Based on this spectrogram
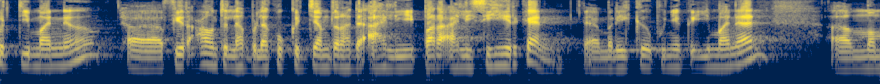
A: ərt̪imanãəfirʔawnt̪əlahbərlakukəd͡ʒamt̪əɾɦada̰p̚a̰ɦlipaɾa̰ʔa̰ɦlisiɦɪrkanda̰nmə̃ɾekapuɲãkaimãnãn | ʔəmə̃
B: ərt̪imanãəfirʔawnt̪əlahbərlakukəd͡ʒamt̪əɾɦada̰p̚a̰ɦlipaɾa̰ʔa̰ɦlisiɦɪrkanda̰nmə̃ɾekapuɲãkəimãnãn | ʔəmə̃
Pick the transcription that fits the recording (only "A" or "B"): B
